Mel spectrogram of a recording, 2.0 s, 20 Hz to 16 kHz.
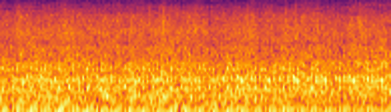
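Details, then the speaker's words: John Deere 6600 combine diesel, revived after sitting for years (clutch system parts replaced, belts cleaned, greased), cranked in neutral: even, steady rumble with no knocks, misses or hunting; normal healthy idle. "That old diesel runs like a champ."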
